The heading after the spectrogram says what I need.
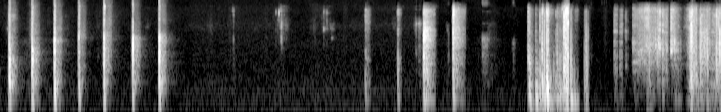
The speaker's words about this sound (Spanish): Un gran aplauso.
